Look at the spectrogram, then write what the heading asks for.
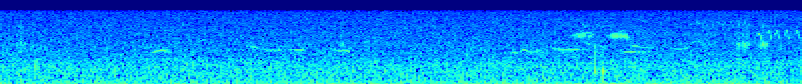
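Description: Near silence with a steady hiss, broken by a few faint, short bird chirps scattered through.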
